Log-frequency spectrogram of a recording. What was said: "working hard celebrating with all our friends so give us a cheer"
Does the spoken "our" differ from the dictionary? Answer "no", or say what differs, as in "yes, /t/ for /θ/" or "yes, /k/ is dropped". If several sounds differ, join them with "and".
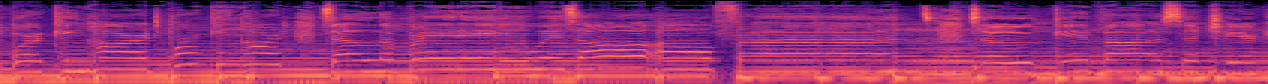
yes, /l/ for /ɹ/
